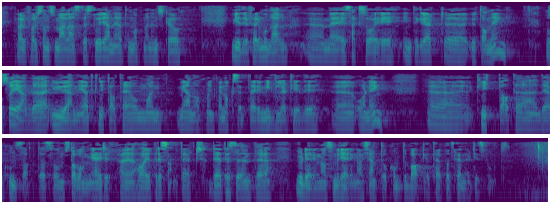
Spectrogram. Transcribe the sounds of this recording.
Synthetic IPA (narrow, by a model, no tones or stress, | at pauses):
ɪɑlːəfɑlsɔnːsɔmæɪɑlæːst̪ɛst̪uːɾeːnɪheːt̪ɔmɑt̪mɑnœnskəɾɔ | ʋiːd̪əɾəføːɾəmʊd̪ælnmɛæɪsɛksoːɾɪɪnt̪əɡɾeːʈʉːt̪̚d̪ɑnːɪŋ | ɔsɔɛd̪ɛʉeːnɪheːt̪kʰnʏt̪ːɑt̪ʰɪɔmːɑnmeːnəɾɑt̪mɑnkʰɑnɑksəp̚t̪ʰeːɾəmɪd̪ləʈʰiːd̪ɪʔo̰ːɳɪŋ | kʰnʏt̪ːɑ̰t̪ʰɪd̪ɛkʰʊnsɛ̰pt̪əsɔmst̪ɑʋɑŋːəɾɦɑɾpʰɾɛsɛ̰nt̪ʰeːʈd̪ɛæɾpʰɾɛsɪd̪ɛnt̪̚d̪ɛʋʉɖeːɾɪŋɑsɔmɾɛjeːɾʔɪ̰ŋhɑɾçɛnt̪əɔ̰kʰɔmːət̪ʰɛlbɑ̰ːkət̪ʰɪpʰɔɛt̪seːnəɾət̪ʰɪd̪spʊŋk̚t̪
